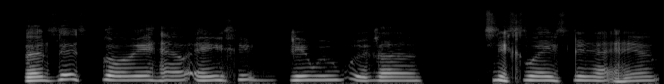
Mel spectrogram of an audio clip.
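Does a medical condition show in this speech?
Yes: cerebral palsy; affects voice.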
